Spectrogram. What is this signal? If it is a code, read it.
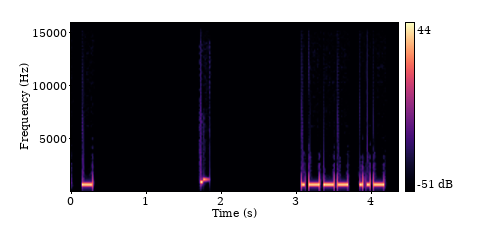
Morse code, heard as a keyed tone, about 25 wpm, 700 Hz. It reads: T J U
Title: Top Two Letter Combinations in Words 25wpm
